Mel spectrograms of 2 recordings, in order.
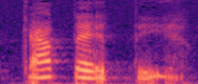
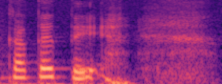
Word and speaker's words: cateter: Catéter. Ô Flávio, mas aquele negócio do médico não chama catéter, não? É esse mesmo que chama cateter. Tá? Então, o certo é cateter.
